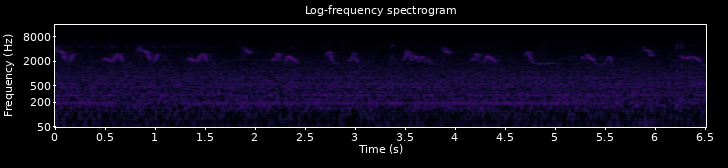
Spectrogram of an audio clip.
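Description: Faint chirping of a small bird: a string of short, quick notes, about two or three a second, over a low steady hum.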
